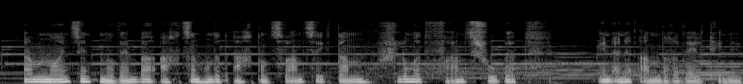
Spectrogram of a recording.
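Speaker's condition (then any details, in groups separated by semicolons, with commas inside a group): No condition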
